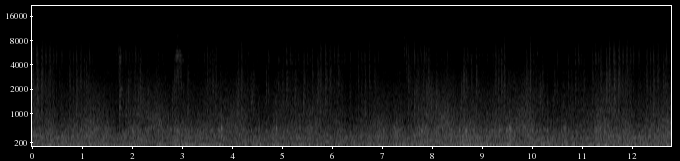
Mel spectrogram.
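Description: A video game minecart rumbles as it rolls along rails.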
